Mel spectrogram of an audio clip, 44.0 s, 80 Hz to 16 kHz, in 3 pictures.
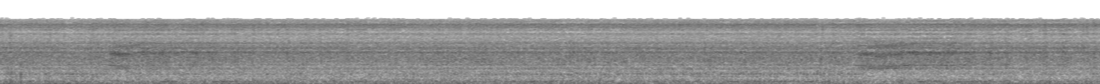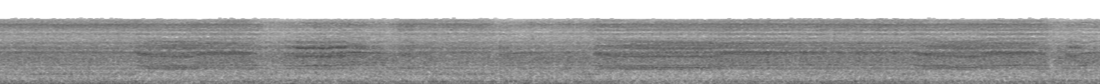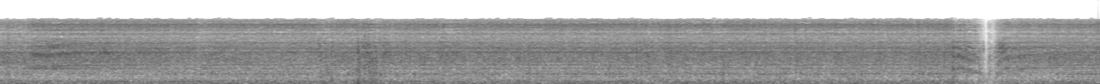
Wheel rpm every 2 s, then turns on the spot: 230, 240, 230, 240, 230, 230, 230, 230, 220, 220, 230, 220, 230, 220, 220, 230, 230, 230, 240, 230, 180, 180.
none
